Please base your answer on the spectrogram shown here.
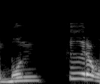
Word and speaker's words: Mond: 반대말로 뭘 얘기 들었었냐면 der Mond 해가지고 자 여기서도 맨 끝에 나오는 d는 t, 몬트라고 말하면 있죠. 몬트 이렇게 자 몬트가 moon이죠.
